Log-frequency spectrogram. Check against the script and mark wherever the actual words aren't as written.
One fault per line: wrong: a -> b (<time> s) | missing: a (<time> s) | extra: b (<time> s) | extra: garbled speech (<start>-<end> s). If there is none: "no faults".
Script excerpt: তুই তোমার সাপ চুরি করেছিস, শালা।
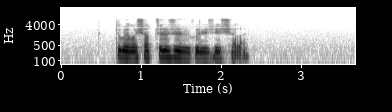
wrong: তোমার -> আমার (0.8 s)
